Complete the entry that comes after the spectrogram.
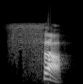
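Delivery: "Ça" spoken slowly and distinctly as a model; clear syllable demo. Shown as a demonstration. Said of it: "C, c'est dit A, ça".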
